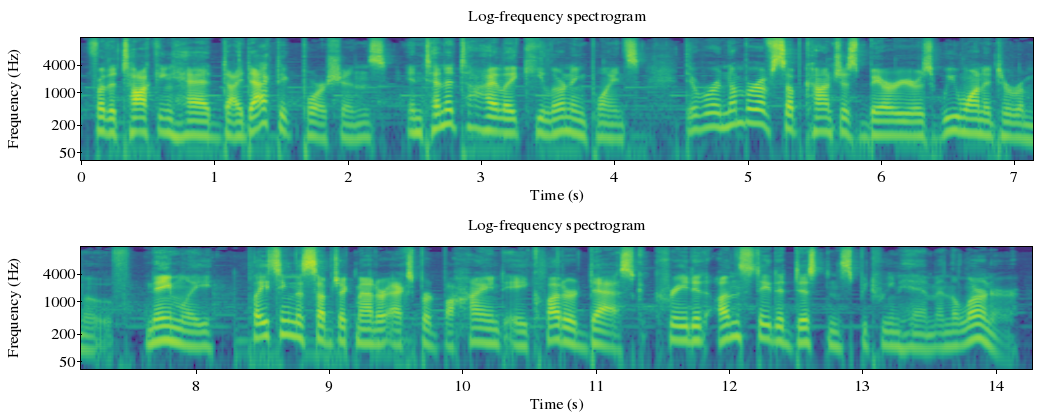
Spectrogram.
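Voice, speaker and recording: A man delivers scripted explainer narration as the narrator for a video production. His voice sits at a middling pitch, with music playing softly underneath. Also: animated, normal speed. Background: background music.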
